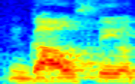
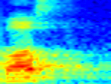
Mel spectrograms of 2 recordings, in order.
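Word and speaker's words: Gauss: জন্য এই সমতলগুলোকে হচ্ছে গাউসীয় তল বা গাউসীয় প্লেনও বলা হয়ে থাকে। জার্মান গণিতজ্ঞ গাউস বা গস, কেউ গাউস উচ্চারণ করে কেউ গস উচ্চারণ করে, যেটা খুশি বললেই হবে, একে গাউসীয় প্লেন বা গাউসীয় তল বলা হয়।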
